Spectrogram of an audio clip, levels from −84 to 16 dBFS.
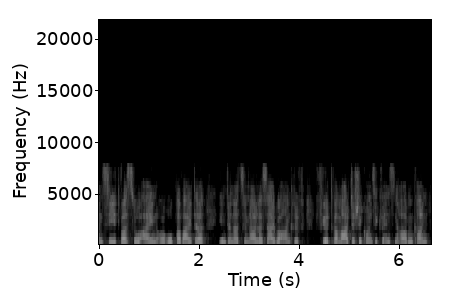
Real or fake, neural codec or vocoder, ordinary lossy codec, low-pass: fake; codec, 16 kHz, 4.8 kbps, FACodec; none; none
